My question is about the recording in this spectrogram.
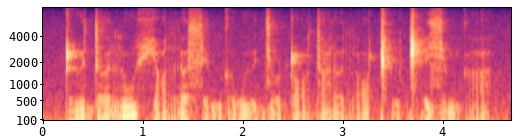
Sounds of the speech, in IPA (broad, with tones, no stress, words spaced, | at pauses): ʈɨ˩˥də˧˩˧ru˦˥ çɑ˧˩˧rə˦˥sɪ˨˩ŋɡə˨˩ wɨ˨˩dʲo˨˩ʈɒ˧˩˧da˩˥ ɾə˨˩rɒ˩˥ ǁʰu˨˩ɡ͡ǁe˩˥zʲə˦˥ ŋɡa˩˥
